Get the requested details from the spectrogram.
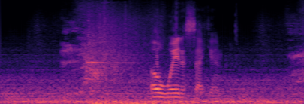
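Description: A magical energy burst whooshes up with a shimmering ring.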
